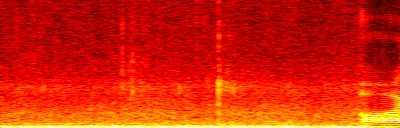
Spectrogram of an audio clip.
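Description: A steady low rumble of background noise, with a man's voice starting a word near the end.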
